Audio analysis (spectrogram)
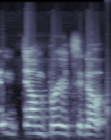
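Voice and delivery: ordinary talk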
